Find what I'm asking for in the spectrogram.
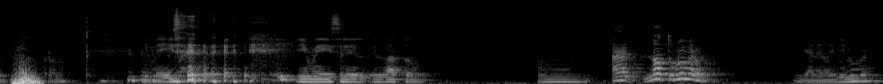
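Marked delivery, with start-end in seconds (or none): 6.1-7.2 high, louder curt demand; mock impatient clerk demanding a name; rude clerk. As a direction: bark the order like a bored clerk. Rude clerk voiced in story.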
